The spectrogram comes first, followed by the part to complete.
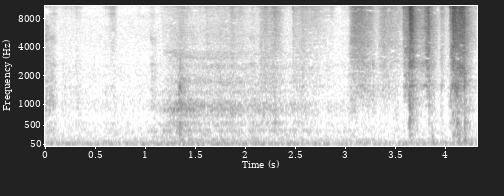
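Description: Tarot cards being handled: the deck rubs softly in the hands, then a few quick card slides near the end as shuffling starts.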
